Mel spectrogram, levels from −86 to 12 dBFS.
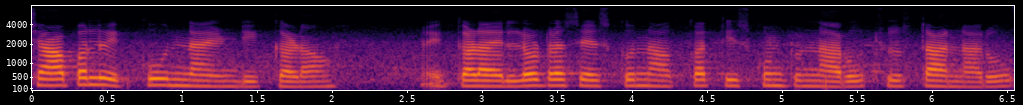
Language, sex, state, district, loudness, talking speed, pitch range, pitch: Telugu, female, Andhra Pradesh, Annamaya, -20 LUFS, 90 wpm, 185-210 Hz, 195 Hz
